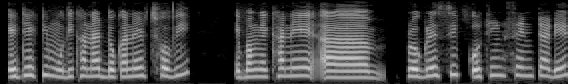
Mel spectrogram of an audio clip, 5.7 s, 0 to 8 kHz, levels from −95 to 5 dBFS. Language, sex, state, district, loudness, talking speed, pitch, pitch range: Bengali, female, West Bengal, Jhargram, -23 LUFS, 135 wpm, 280 Hz, 260-300 Hz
